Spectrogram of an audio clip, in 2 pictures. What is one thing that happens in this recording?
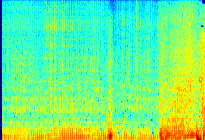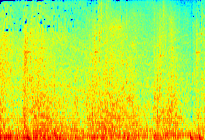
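A game car's engine hums steadily.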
